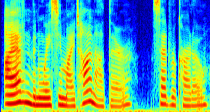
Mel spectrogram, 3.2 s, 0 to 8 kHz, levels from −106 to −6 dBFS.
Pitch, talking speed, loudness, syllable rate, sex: 205 Hz, 190 wpm, -18 LUFS, 5.4 syllables/s, female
